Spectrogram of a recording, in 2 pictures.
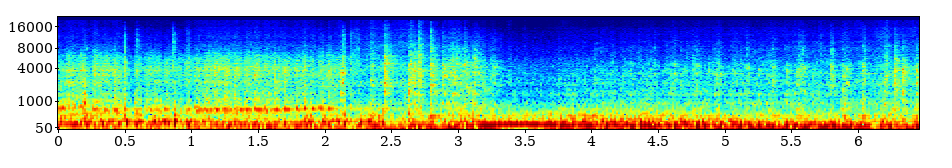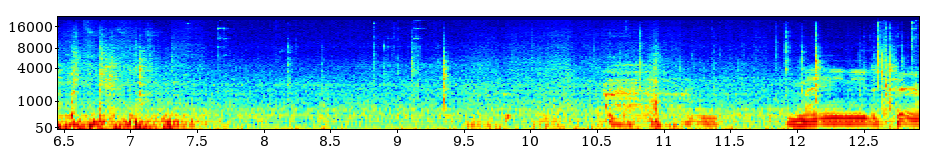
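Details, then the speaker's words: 1985 square-body 454 big block, 4-speed, sat 20 years, fresh gas, 45-50 psi oil pressure, charging; choke on, loud steady raised idle, no ticking; owner may need to work on carb, won't rev well. Fast idle on choke. "look like the choke is on so that's why it's a little highing woo she sounds good"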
